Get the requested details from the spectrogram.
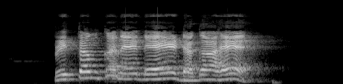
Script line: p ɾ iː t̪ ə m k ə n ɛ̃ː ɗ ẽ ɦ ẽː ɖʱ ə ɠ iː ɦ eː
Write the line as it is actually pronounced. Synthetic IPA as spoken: p ɾ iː t̪ ə m k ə n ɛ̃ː ɗ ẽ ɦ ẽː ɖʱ ə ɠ aː ɦ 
